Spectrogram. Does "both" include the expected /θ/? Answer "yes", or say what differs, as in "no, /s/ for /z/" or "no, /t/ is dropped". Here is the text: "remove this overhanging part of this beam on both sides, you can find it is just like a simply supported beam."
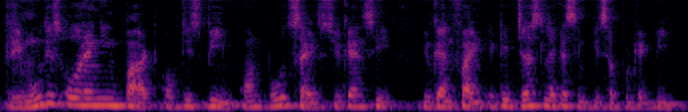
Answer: no, /t/ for /θ/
